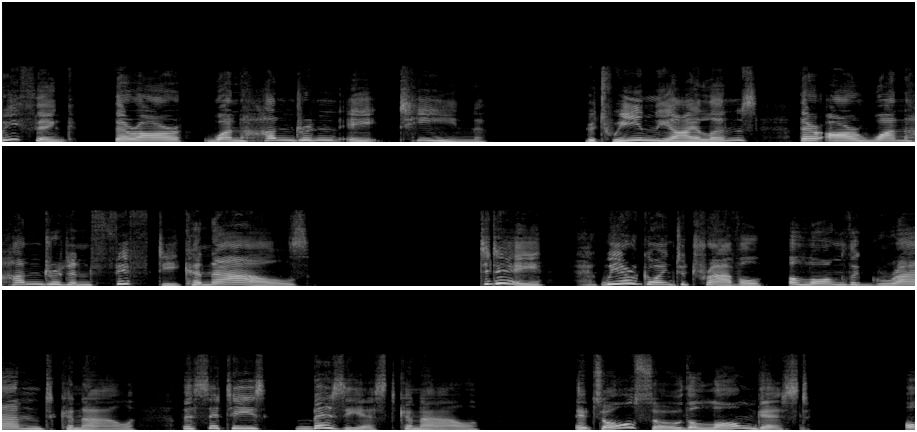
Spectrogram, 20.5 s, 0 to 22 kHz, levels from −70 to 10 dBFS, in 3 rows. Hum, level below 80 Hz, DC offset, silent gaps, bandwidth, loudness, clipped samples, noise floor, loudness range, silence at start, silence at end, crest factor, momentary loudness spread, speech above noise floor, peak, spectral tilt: none; -62 dBFS; under 0.1%; none; 12 kHz; -22 LUFS; under 0.1%; -83 dBFS; 3 LU; 0 s; 0 s; 16 dB; 11 LU; 62 dB; -6 dBFS; -3.5 dB/octave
